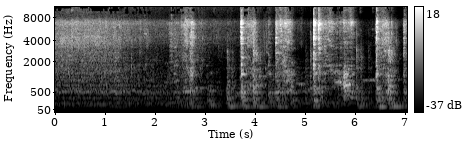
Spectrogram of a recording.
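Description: Metal spatula scraping and knocking against a metal kadhai as vegetables are stirred in a little water, in irregular strokes from about two seconds in. A soft steady hiss fills the first two seconds.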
